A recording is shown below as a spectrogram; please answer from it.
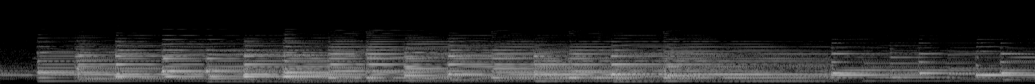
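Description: Solo grand piano being improvised. A held chord dies away, then about half a second in a steady stream of notes begins, about two or three a second, over sustained bass notes, with a new low chord near the end.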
